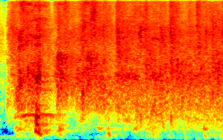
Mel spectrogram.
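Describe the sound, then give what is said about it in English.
Audience applause at a talk, heard as brief, fairly soft clapping with a faint chuckle near the start, lasting about two seconds. “Big round of applause for Rebecca.”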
